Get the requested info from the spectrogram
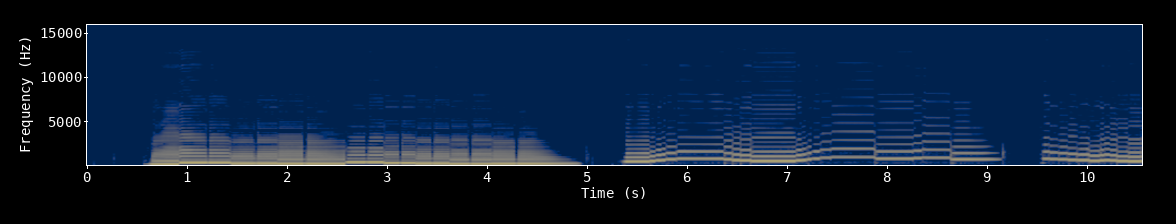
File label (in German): Klarinette Sounddemo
